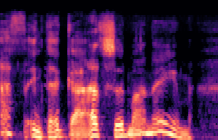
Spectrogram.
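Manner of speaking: put-on Southern US accent, high and sing-song. Retelling a drugged woman waking in a hospital bed, in a put-on southern accent. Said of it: "Why did you make her southern?".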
